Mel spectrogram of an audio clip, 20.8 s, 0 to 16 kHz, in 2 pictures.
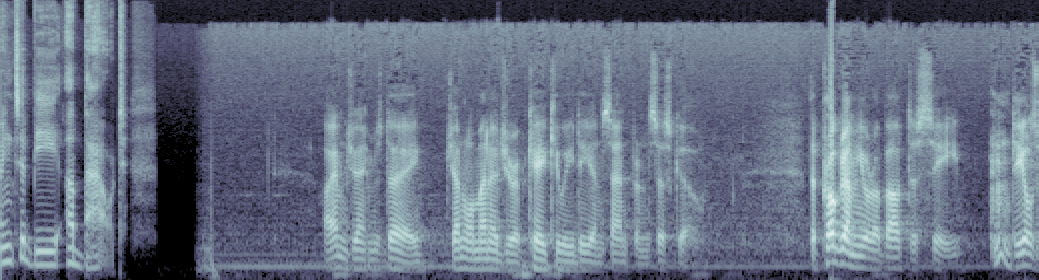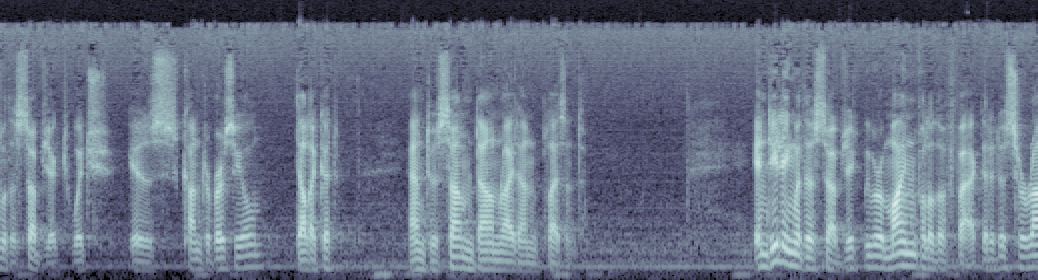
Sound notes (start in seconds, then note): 9.9 clears his throat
